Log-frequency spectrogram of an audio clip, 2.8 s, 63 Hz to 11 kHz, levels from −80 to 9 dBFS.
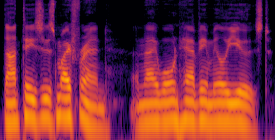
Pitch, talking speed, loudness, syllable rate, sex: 125 Hz, 240 wpm, -16 LUFS, 4.6 syllables/s, male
